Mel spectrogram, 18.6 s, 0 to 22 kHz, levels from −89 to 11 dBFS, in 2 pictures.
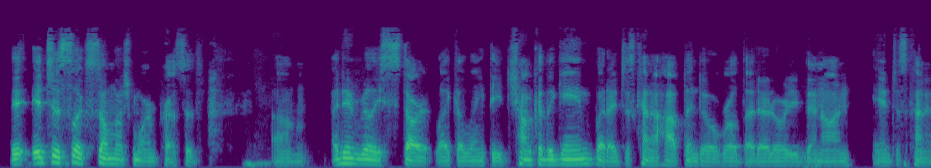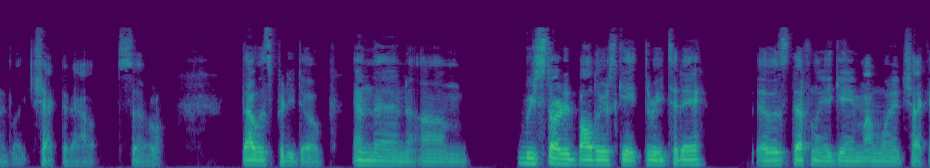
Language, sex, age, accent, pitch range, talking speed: English, male, 20-39, American, 85-105 Hz, 210 wpm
